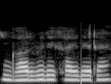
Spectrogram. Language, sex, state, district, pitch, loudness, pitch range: Hindi, female, Uttar Pradesh, Hamirpur, 210 Hz, -14 LUFS, 210-215 Hz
